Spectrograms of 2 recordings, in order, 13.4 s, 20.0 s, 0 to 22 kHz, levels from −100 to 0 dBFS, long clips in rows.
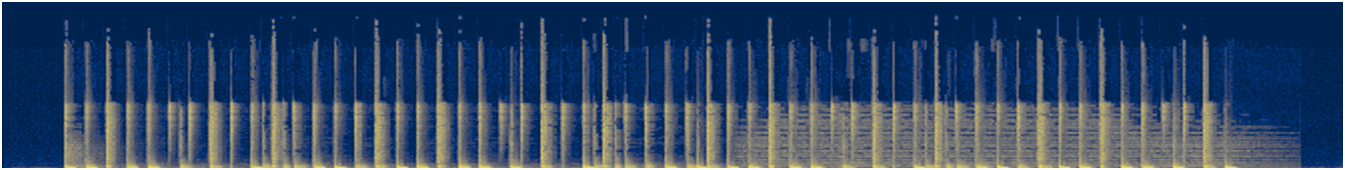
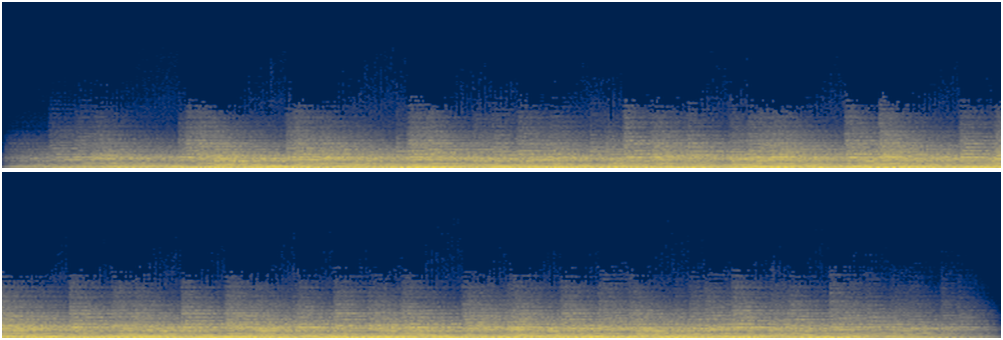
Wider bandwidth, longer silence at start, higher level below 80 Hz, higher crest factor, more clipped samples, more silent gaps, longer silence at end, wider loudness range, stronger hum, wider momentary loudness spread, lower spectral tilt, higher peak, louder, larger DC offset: first, 19 kHz vs 5.8 kHz; first, 0.65 s vs 0.1 s; first, -24 dBFS vs -44 dBFS; about the same, 12 dB vs 14 dB; neither; neither; first, 1.05 s vs 0.2 s; about the same, 1 LU vs 2 LU; neither; second, 4 LU vs 8 LU; second, -4.5 dB/octave vs -9.5 dB/octave; about the same, -4 dBFS vs -2 dBFS; about the same, -16 LUFS vs -16 LUFS; neither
